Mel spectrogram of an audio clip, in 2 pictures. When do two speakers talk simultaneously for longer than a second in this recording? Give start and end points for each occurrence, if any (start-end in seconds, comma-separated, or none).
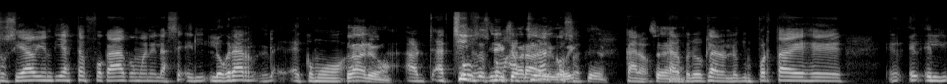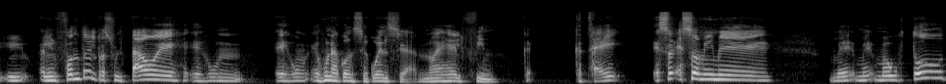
4.6-5.8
